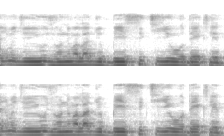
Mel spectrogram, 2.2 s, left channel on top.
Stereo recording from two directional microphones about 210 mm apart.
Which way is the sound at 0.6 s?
10° right (ahead or behind).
